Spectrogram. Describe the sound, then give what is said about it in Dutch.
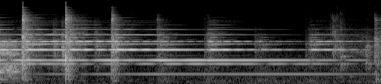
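Loud carillon bells, played by hand by a carillonneur at the keyboard, ring out one after another in a quick, uneven melody, each with a bright attack and long shimmering tones overlapping as they decay, with no voices present. “En eh, als een mens, een Bayardier hier zit, achter het klavier zit, dan, dan ik vertrouw dan dat ervarende luisteraars kunnen mhm.”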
